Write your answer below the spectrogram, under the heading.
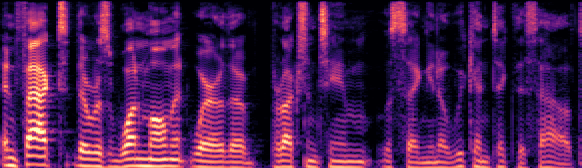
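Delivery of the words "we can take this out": sudden put-on French accent. Retelling what the production team said, in a french accent. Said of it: "I don't know why I'm doing a French accent".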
